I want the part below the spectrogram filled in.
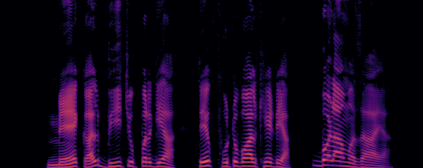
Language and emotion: Dogri, happy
